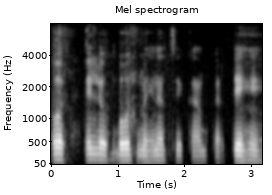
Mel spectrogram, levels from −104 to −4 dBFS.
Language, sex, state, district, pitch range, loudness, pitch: Hindi, male, Bihar, Lakhisarai, 110-120 Hz, -21 LUFS, 115 Hz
